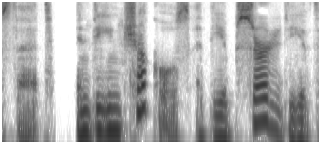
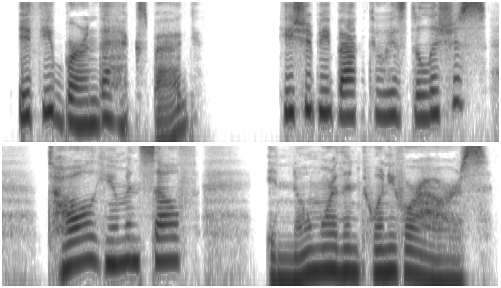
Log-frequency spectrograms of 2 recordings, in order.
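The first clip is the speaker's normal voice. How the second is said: higher, playful witch voice; a raised, mischievous witch explaining her spell; teasing witch; 5 semitones higher than usual. Acted. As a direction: toy with him, sweetly smug.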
